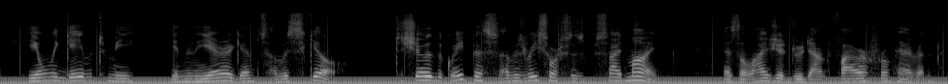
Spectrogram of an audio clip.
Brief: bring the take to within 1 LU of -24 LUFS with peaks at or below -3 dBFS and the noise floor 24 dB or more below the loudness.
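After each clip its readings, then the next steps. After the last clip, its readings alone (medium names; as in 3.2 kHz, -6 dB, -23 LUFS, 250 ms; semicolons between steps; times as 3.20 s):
clicks found 13; hum 60 Hz; highest harmonic 300 Hz; hum level -33 dBFS; loudness -32.5 LUFS; peak level -16.0 dBFS; loudness target -24.0 LUFS
-> de-click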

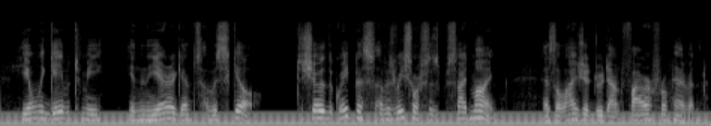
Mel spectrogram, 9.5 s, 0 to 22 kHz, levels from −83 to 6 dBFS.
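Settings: clicks found 0; hum 60 Hz; highest harmonic 300 Hz; hum level -33 dBFS
-> hum notches 60/120/180/240/300 Hz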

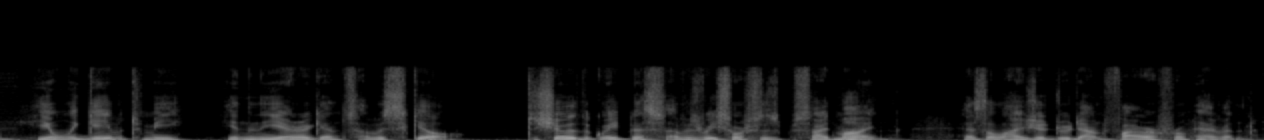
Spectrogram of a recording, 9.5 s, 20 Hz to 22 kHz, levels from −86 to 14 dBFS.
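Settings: hum not found; loudness -34.0 LUFS; peak level -17.0 dBFS; loudness target -24.0 LUFS
-> trim +10 dB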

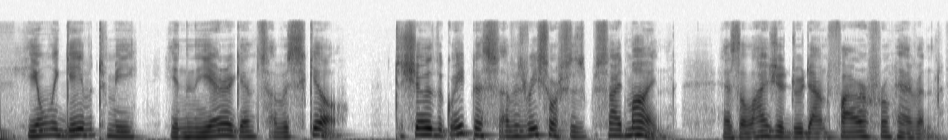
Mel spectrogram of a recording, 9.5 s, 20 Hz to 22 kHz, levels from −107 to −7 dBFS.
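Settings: loudness -24.0 LUFS; peak level -7.0 dBFS; noise floor -49 dBFS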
